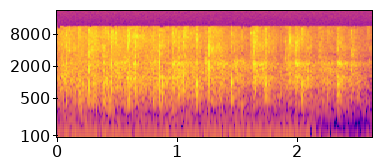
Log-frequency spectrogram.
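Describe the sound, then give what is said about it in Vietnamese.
Steady applause of encouragement from an audience, a dense wash of many hands clapping at even loudness throughout, with a low hum underneath and no voices. “Cho một tràng pháo tay động viên.”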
